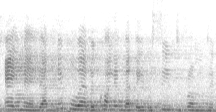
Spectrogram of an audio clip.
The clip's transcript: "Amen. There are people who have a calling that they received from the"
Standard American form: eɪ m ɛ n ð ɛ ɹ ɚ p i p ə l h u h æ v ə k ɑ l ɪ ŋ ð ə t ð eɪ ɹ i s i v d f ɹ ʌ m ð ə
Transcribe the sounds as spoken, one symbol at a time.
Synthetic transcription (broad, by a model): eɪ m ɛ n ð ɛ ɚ p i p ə l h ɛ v ə k ɑ l ɪ ŋ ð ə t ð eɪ w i s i d f ɹ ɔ m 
